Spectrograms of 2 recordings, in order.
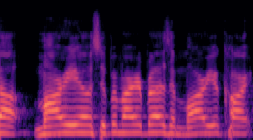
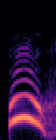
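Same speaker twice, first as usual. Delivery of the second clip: sudden high, loud joyful whoop; excited whoop; 5 dB louder than usual. Real, not acted. Pastor whooping with joy at the verse. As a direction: let out a real cry of delight. Preacher exults after scripture.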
